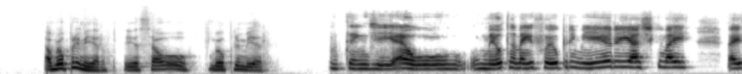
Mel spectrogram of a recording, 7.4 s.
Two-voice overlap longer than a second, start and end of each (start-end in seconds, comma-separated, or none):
none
